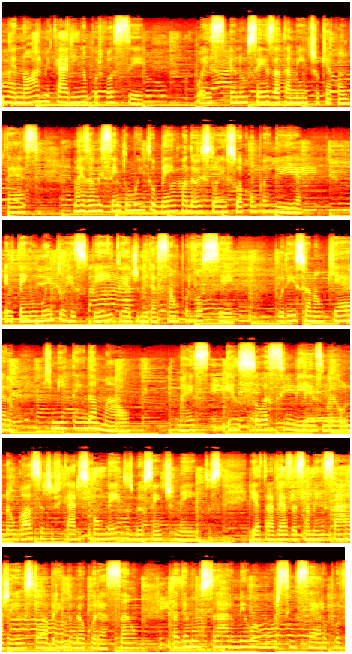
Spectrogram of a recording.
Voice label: Aniversario Namorado da Amiga Feminino, telemensagem

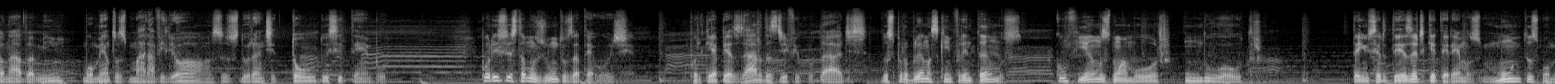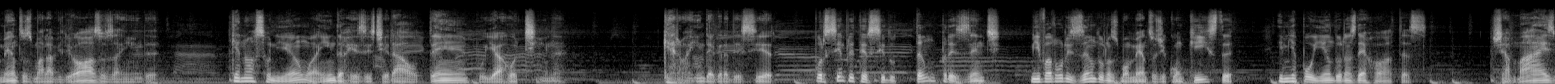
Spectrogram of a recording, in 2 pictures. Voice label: ANIV PARA ESPOSA, telemensagem

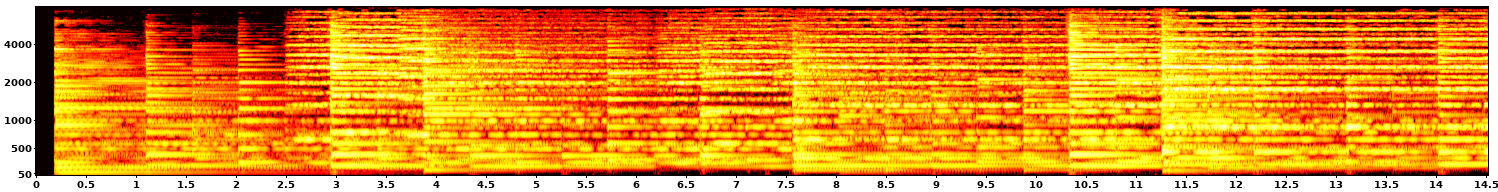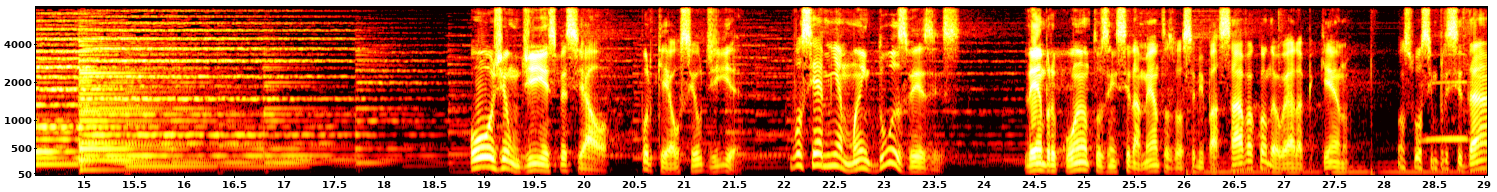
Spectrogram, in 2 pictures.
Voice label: ANIV PARA AVo MASC

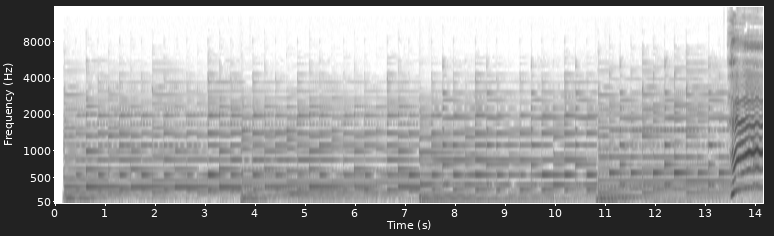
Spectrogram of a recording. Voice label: AMIGA DISTANTE MASC, telemensagem

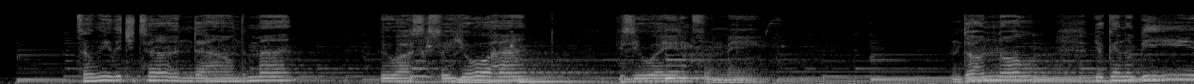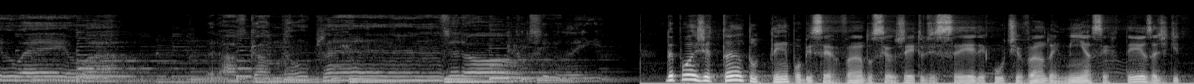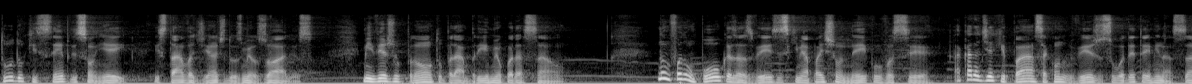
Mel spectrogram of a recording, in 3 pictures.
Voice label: DECLARACAO MASCULINO, Telemensagem

